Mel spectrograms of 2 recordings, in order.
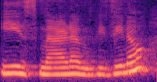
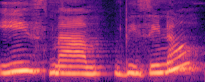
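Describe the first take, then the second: First: The title is said in two syllables. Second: The title is said in one syllable. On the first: The speaker calls it wrong. "మేడం అని అనకుండా" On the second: The speaker calls it right. "మ్యామ్ అని ఉచ్చారణ చేస్తే చాలా బాగుంటుంది"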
